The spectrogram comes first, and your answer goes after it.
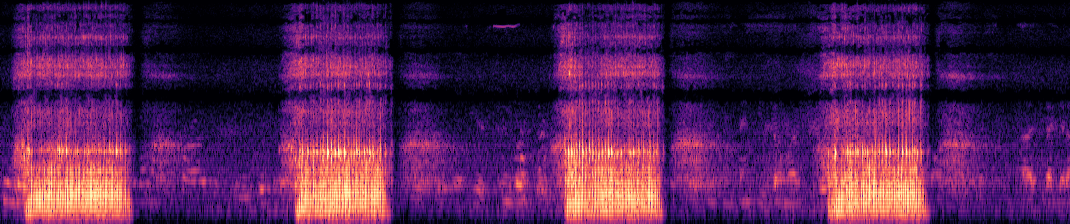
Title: I don't snore.. but you do!!!! ;-)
